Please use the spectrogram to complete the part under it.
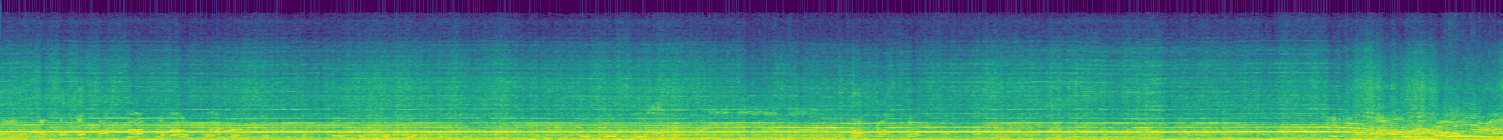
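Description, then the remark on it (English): A blender motor runs loudly and steadily for the whole stretch, a dense roaring whine with a constant high-pitched hum, surging briefly near the end. “Do you think we need another quick blend there, or do you think it's good?”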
